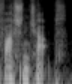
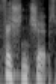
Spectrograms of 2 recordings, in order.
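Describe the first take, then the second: First: It is said with New Zealand-style shifted vowels. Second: It is said with ordinary, non-New Zealand vowels.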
